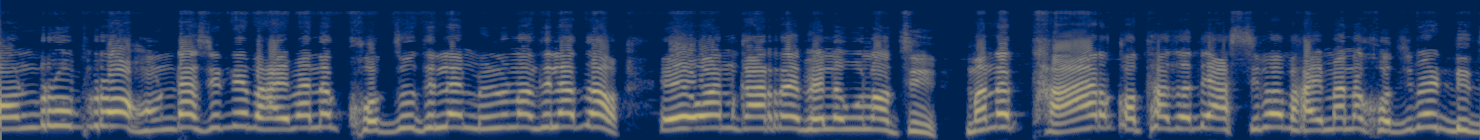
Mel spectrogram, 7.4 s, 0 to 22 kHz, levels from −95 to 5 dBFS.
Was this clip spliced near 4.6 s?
yes; 1 cut; at 4.6 s

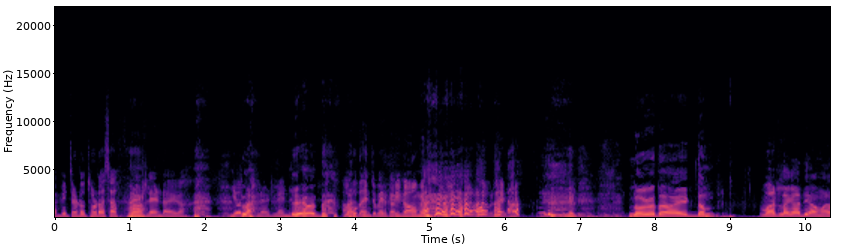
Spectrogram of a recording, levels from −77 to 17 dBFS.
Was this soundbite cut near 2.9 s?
no; 0 cuts

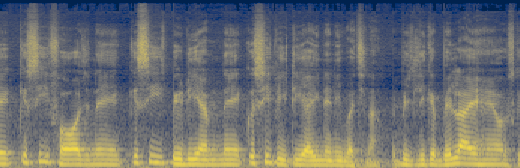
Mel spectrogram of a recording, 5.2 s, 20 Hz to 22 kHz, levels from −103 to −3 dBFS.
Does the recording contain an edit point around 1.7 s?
no; 1 cut; at 3.9 s

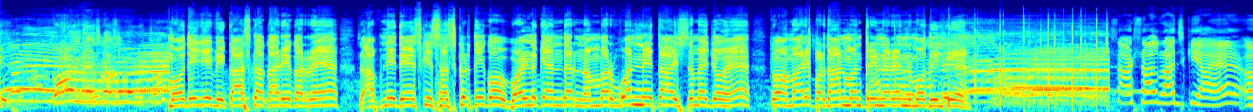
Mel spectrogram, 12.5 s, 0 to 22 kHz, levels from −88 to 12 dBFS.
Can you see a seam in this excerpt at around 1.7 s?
yes; 2 cuts; at 1.7 s, 11.2 s

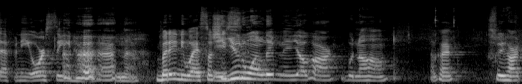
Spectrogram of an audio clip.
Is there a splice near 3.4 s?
no; 1 cut; at 1.1 s

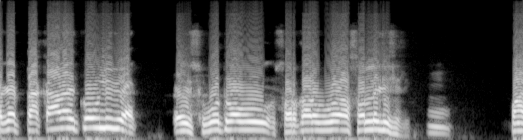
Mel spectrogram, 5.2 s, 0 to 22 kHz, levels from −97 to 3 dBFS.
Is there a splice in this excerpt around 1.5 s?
yes; 1 cut; at 1.5 s

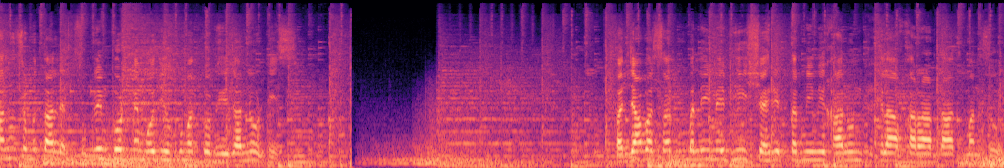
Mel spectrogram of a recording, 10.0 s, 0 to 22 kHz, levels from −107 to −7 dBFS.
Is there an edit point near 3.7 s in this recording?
yes; 2 cuts; at 3.7 s, 5.7 s

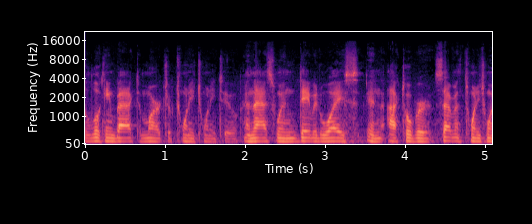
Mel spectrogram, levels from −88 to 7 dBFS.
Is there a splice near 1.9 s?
no; 0 cuts

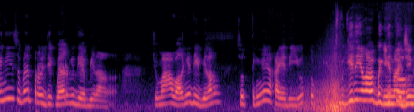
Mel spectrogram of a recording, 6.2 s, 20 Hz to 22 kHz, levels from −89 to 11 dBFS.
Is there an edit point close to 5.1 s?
yes; 1 cut; at 5.1 s

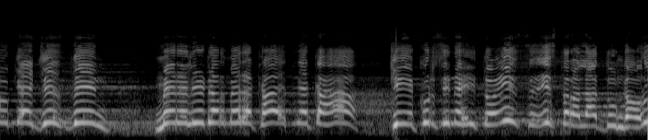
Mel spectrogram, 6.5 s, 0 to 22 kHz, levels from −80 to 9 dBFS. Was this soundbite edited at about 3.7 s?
no; 0 cuts

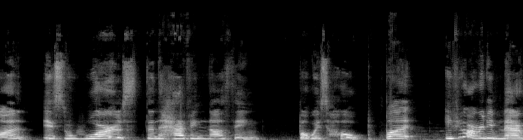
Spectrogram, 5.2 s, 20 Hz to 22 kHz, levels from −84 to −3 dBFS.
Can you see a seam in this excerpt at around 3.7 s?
yes; 1 cut; at 3.7 s

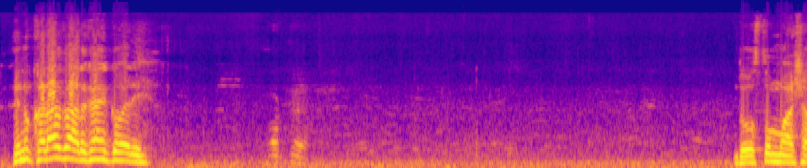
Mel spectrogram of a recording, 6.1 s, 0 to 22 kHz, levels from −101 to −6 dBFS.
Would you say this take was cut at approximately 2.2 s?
no; 0 cuts

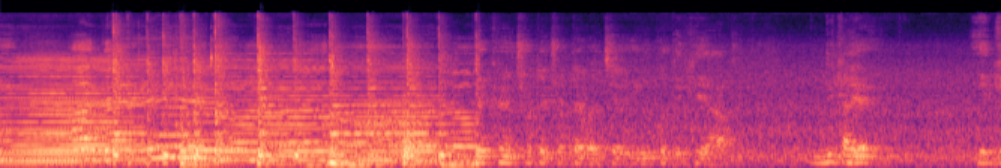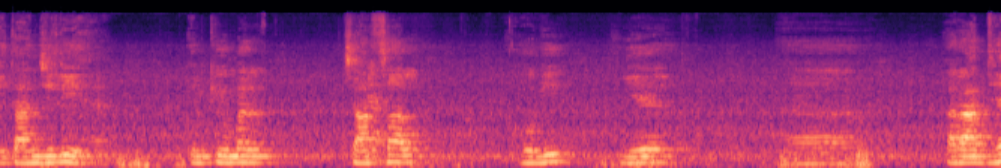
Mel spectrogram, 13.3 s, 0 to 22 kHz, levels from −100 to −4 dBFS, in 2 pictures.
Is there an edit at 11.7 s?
no; 1 cut; at 3.1 s

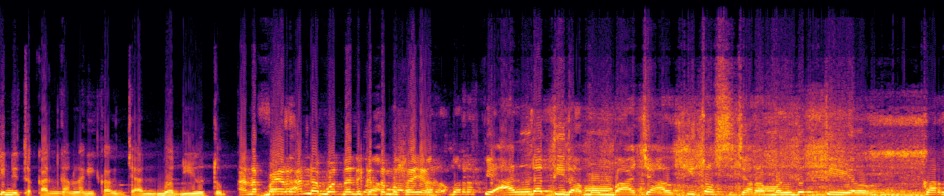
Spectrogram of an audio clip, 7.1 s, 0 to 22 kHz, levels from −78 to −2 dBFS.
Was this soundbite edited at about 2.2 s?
yes; 1 cut; at 2.2 s

